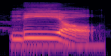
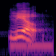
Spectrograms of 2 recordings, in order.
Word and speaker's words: 六: So, 六 Leo, Leo. For example, if you have Spanish friends, a lot of their names are Leo, Leonardo, right? Leo. If you say Leo, and you say a bit faster, Leo.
